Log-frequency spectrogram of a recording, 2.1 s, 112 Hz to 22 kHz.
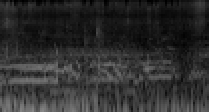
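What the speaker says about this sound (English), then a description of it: "She has, I believe, 22 hens and a rooster in there." Hens and a rooster clucking inside an aluminum chicken tractor, a flock of about twenty-two birds; steady overlapping clucks and murmurs close by, with no talking.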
